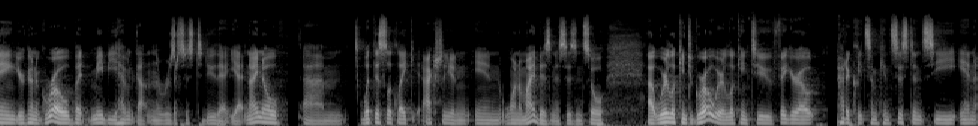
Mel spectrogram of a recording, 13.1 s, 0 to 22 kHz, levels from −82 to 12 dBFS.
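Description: Compressed frames skipped at 2.33 s, right after "you haven't gotten the" and before "to do that yet", and again at 11.44 s, just after "figure out how to". In each case whole blocks of the compressed audio never reach the output, whether missing from the file or rejected as damaged, so playback jumps forward. About 150 ms is lost at the first point and roughly 200 ms at the second. That suggests runs of about five and seven frames of around 26 ms each.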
